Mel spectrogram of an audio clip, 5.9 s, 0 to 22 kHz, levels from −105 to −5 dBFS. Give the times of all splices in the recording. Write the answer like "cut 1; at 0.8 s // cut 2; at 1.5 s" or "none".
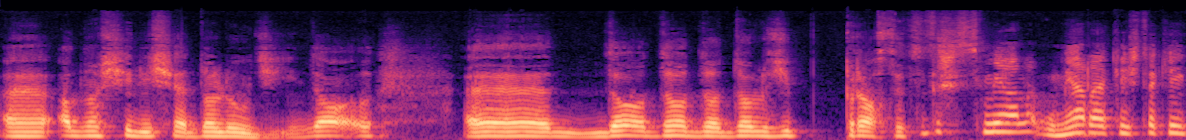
none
